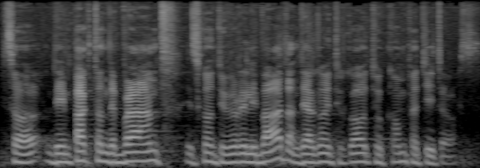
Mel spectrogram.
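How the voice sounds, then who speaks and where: A man with a strong Spanish accent speaks very fast in a fairly high voice. His intonation is fairly even, and music plays in the background. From Spain. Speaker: delivery manager, conference speaker. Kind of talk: conference talk. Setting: stage with audience.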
